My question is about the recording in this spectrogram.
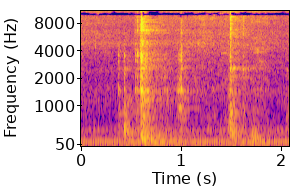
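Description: A few light metallic clicks and knocks from a steel coil spring being handled and fitted over a steel gear-leg tube, about three in two seconds.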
